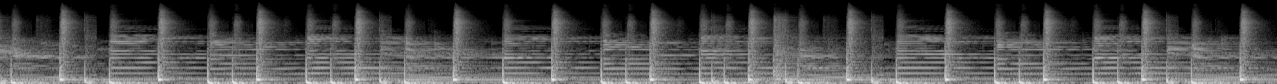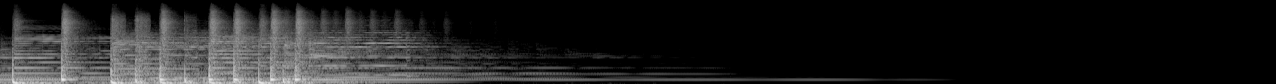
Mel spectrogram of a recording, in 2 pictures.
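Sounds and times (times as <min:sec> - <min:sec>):
acoustic music: 0:00.0 - 0:19.3.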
